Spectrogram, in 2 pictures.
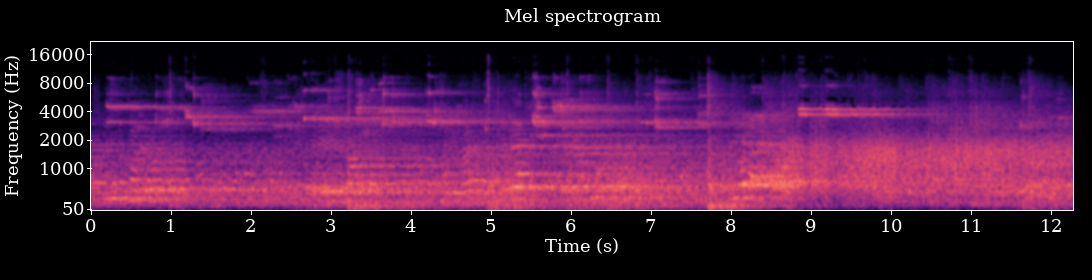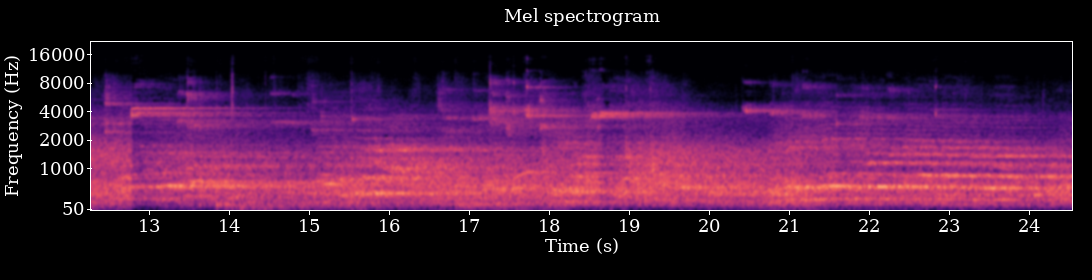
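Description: Handball match in a reverberant sports hall: the ball bouncing on the court floor, sneakers squeaking in short high bursts, and players calling out to each other.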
